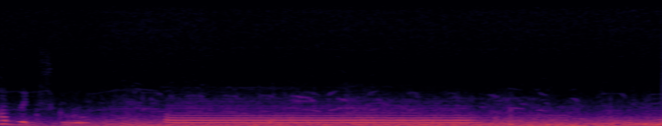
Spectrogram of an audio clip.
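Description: A boat horn sounds one steady, level blast lasting about two seconds, starting about a second in.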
